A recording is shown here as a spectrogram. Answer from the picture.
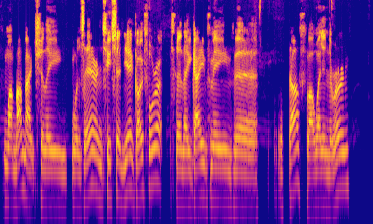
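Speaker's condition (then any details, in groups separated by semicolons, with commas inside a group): Cleft palate; congenital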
